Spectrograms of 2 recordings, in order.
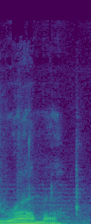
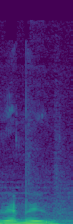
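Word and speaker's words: Ramuh: the same thing as with Rama or Ru however anyone wants to pronounce it I think the correct way is Rama but I know including myself always pronounced it remu now is it up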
